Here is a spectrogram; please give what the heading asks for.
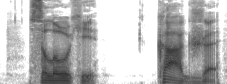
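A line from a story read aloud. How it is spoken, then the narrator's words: Triumphant chuckle. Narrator (Russian): торжествующе хохотнул Полуин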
